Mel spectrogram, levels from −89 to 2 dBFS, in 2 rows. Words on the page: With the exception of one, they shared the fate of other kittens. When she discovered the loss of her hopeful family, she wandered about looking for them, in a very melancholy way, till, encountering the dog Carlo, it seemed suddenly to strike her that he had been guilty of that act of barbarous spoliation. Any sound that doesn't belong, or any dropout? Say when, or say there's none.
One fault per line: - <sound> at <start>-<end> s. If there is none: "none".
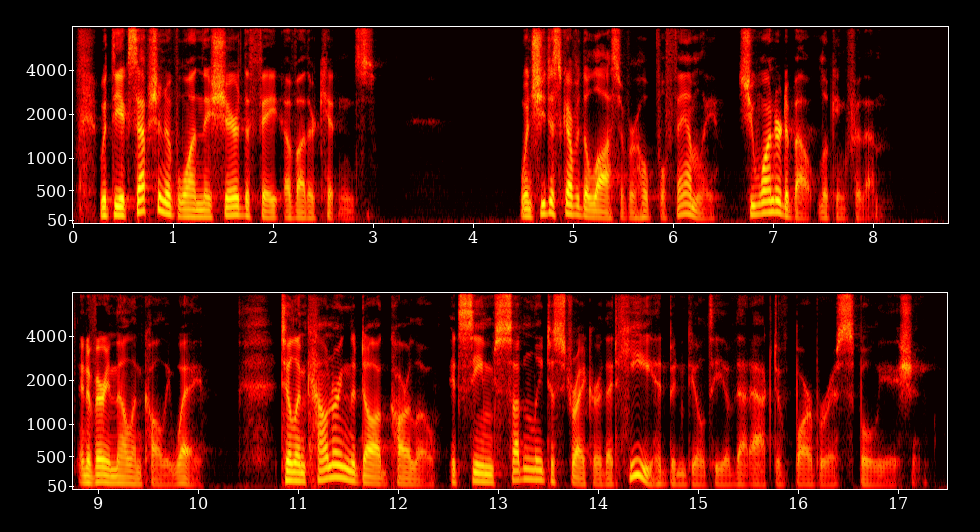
none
